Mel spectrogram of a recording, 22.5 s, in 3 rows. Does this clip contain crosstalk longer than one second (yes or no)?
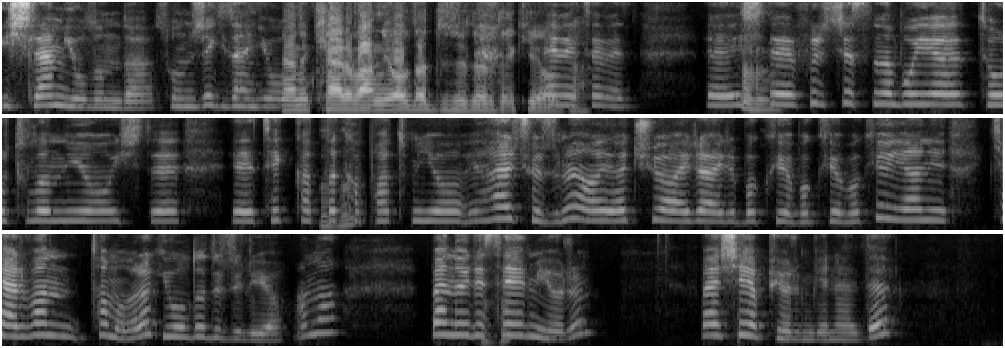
no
